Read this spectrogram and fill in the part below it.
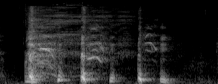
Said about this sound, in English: I'm going to cough for a minute. Excuse me. I always cough when I talk about Dr. Fauci.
